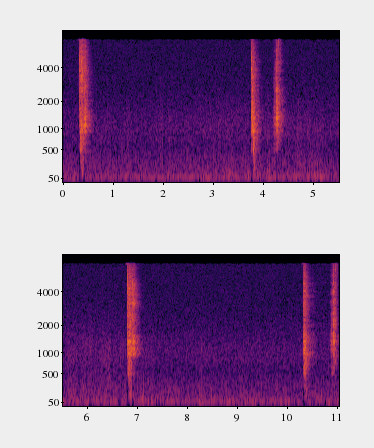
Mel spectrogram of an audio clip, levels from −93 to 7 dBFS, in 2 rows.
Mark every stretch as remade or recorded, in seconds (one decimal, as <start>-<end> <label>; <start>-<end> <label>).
0.0-10.5 recorded; 10.5-11.0 remade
